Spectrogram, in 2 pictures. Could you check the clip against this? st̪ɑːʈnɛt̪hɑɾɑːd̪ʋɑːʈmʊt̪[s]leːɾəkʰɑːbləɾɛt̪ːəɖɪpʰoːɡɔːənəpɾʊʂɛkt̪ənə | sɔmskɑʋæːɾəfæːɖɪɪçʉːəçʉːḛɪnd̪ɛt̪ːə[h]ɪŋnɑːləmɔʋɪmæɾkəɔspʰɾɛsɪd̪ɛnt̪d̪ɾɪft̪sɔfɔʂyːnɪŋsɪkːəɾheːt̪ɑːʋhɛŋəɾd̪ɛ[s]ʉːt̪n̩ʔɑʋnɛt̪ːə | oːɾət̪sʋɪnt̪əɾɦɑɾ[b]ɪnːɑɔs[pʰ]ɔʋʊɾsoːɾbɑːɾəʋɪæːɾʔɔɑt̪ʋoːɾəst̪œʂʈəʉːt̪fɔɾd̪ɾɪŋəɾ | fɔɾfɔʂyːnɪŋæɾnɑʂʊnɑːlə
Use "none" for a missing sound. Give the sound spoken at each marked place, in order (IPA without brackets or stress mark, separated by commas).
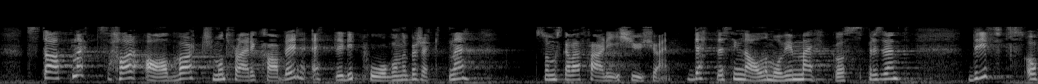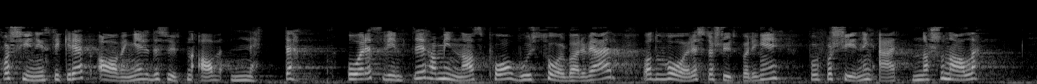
f, s, s, m, pʰ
